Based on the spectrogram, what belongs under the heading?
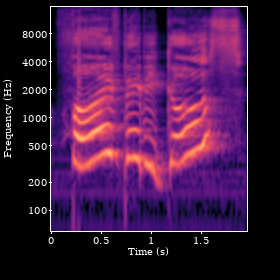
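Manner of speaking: high, loud frightened question; scared horse, loud and high; alarmed cry. A narrator's reading. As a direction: gasp it out in alarm. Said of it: "cried Coco".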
